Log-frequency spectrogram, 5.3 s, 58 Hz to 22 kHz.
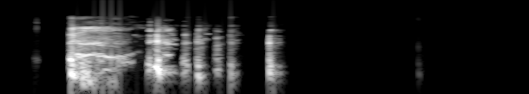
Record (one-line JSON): {"three_cough_length": "5.3 s", "three_cough_amplitude": 32767, "three_cough_signal_mean_std_ratio": 0.3, "survey_phase": "beta (2021-08-13 to 2022-03-07)", "age": "45-64", "gender": "Male", "wearing_mask": "No", "symptom_fatigue": true, "symptom_headache": true, "symptom_onset": "3 days", "smoker_status": "Never smoked", "respiratory_condition_asthma": false, "respiratory_condition_other": false, "recruitment_source": "Test and Trace", "submission_delay": "2 days", "covid_test_result": "Positive", "covid_test_method": "LAMP"}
